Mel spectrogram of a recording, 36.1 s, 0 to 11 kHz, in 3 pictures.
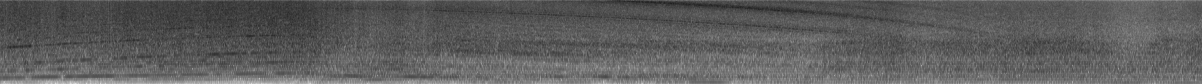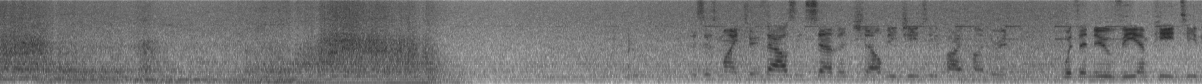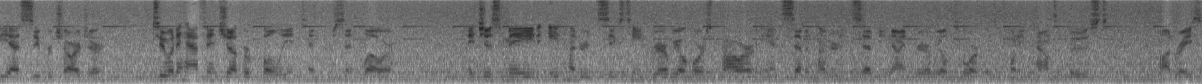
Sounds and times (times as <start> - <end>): Speech: 18.9 - 28.0, 28.7 - 36.0.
